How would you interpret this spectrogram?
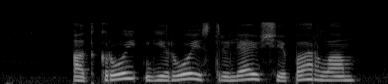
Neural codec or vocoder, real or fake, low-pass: none; real; 7.2 kHz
